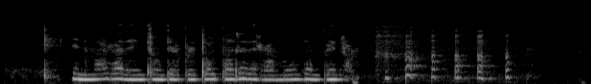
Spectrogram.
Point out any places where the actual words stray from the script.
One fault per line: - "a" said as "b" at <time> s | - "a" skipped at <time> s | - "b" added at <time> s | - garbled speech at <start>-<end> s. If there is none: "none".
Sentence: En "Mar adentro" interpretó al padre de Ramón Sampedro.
none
